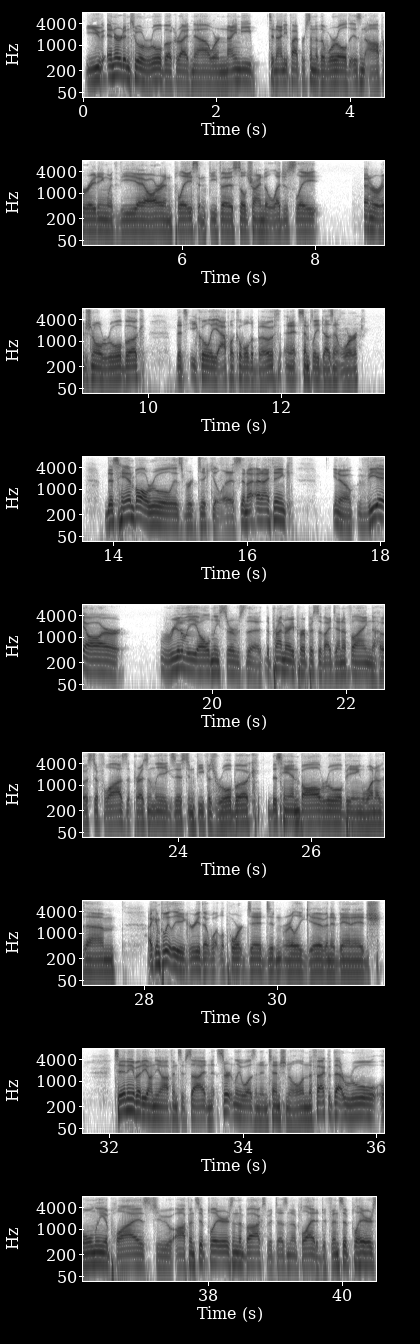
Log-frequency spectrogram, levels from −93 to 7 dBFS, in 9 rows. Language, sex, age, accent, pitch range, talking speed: English, male, 30-49, American, 95-115 Hz, 185 wpm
